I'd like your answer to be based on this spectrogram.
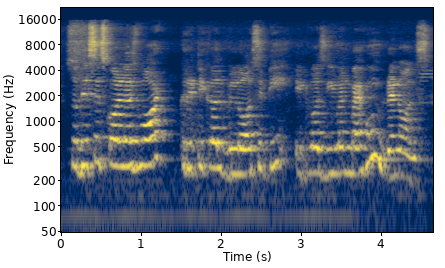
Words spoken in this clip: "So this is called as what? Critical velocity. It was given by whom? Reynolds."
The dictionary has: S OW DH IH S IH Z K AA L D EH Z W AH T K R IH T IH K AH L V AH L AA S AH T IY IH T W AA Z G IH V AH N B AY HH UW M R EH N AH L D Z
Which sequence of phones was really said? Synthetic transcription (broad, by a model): S OW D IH S IH Z K AA L D EH Z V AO T K R IH T IH K AH L V AH L AA S AH T IY IH T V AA Z G IH V AH N B AY HH UW M R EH N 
